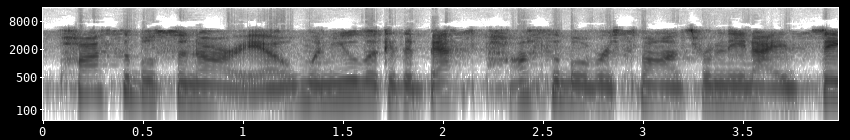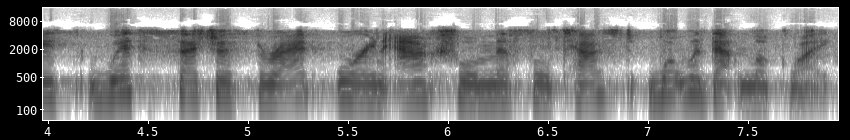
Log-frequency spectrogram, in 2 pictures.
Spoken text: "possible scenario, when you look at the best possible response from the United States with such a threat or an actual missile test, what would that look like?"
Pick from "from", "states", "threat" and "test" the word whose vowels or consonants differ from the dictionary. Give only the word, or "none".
none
